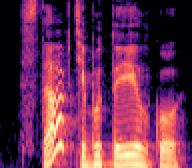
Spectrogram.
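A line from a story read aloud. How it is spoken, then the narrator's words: Loud laughter. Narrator (Russian): захохотал Боцман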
